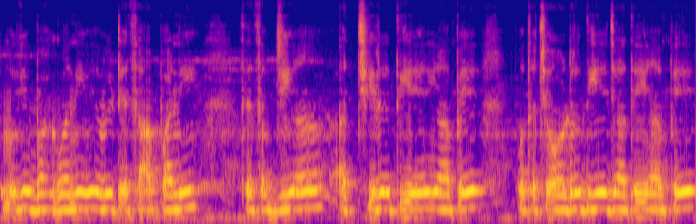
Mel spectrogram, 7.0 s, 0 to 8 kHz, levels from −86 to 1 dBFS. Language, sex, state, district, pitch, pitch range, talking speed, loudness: Hindi, female, Rajasthan, Jaipur, 215 Hz, 205-225 Hz, 180 wpm, -12 LUFS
